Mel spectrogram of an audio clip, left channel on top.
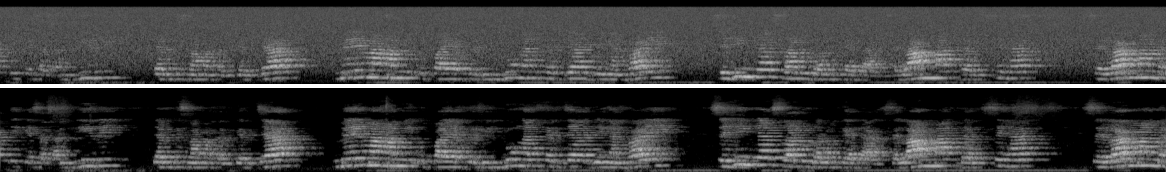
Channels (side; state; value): left; noise; hiss, 3 dB below the sound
